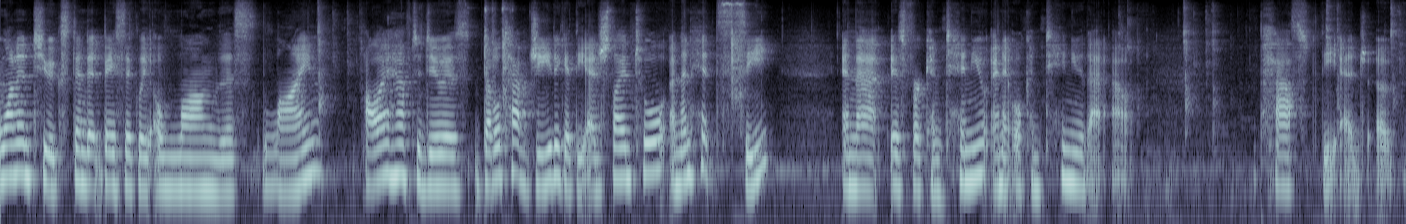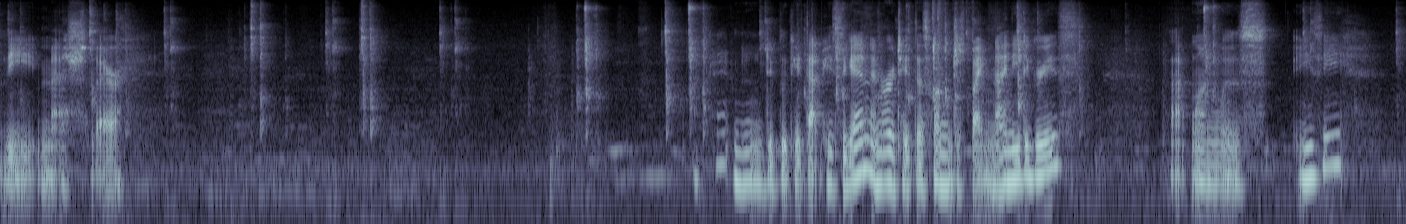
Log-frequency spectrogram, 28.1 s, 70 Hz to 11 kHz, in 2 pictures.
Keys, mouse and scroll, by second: 4.7 g, 4.9 g, 7.2 c, 13.2 Tab, 16.5 Tab, 17.6 Tab, 19.8 l, 20.9 d, 22.3-23.6 typing, 26.1 g.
